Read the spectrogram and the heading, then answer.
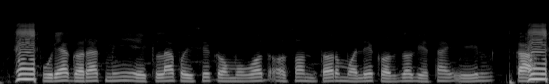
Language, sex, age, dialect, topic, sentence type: Marathi, male, 25-30, Varhadi, banking, question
